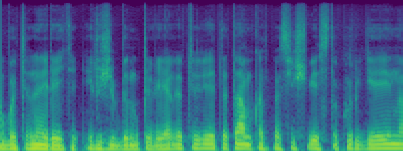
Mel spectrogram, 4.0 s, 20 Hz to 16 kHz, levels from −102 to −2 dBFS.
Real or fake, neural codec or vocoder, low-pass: fake; codec, 44.1 kHz, 2.6 kbps, SNAC; 14.4 kHz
